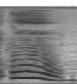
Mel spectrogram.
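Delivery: ऊ drawn out long and slow; long vowel. Shown as a demonstration. Teacher to children, showing the long ऊ slowly. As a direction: stretch the ऊ to show a long vowel. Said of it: "लंबा निकलेगा, यानी कि".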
